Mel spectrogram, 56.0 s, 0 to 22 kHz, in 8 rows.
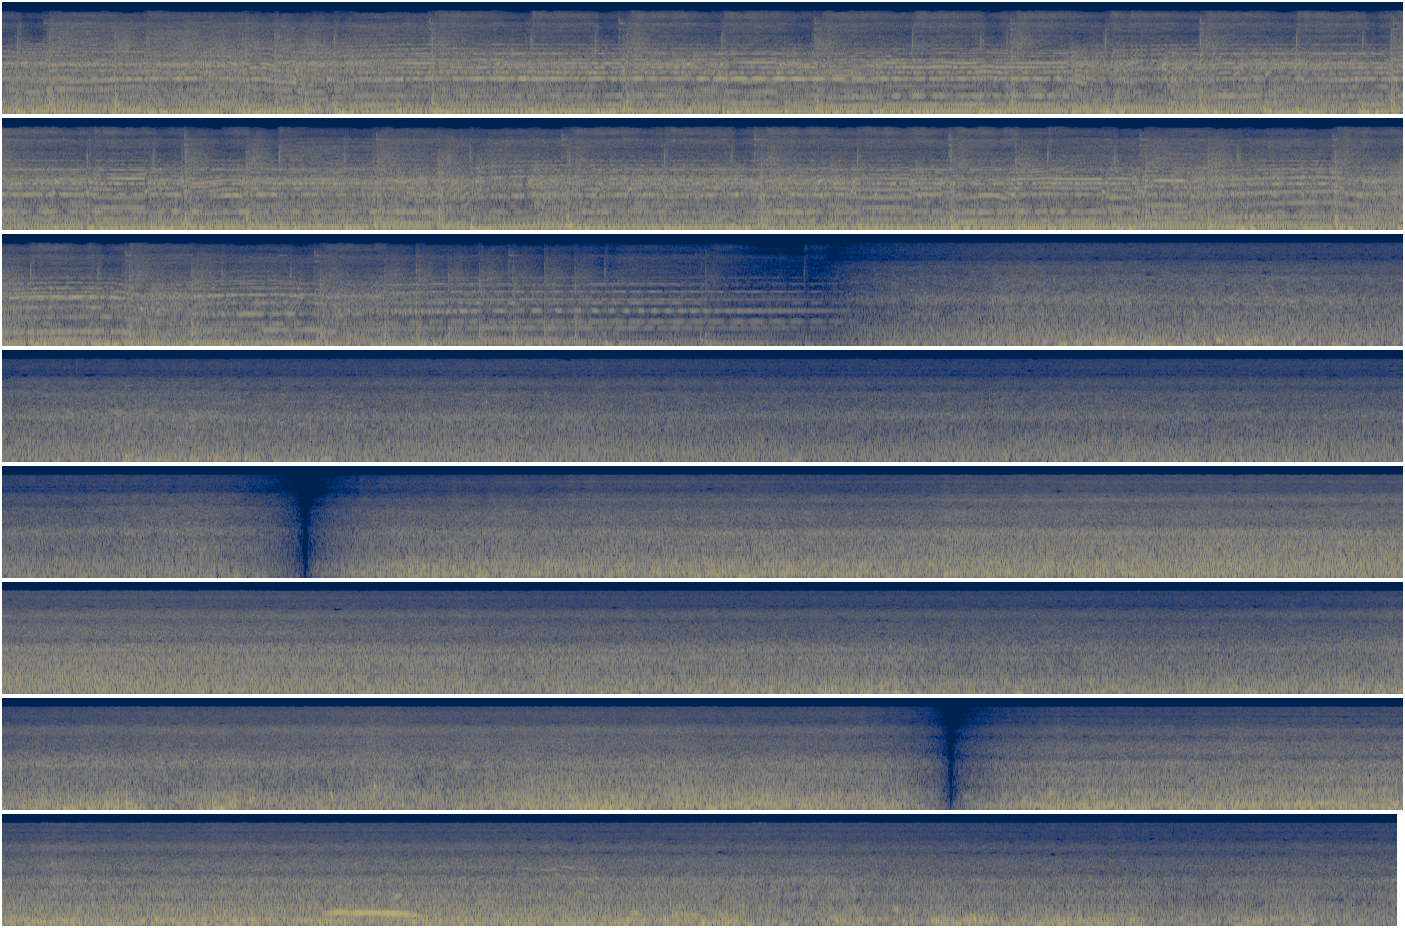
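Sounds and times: surf breaking on beach: 0.0s - 17.2s, 18.2s - 56.0s
wind on microphone: 38.1s - 56.0s.

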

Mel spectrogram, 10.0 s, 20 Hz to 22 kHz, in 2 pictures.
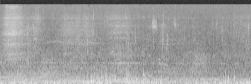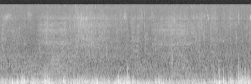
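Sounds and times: boat engine droning: 0.0s - 10.0s
wind buffeting microphone: 0.0s - 10.0s.

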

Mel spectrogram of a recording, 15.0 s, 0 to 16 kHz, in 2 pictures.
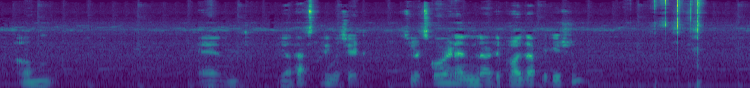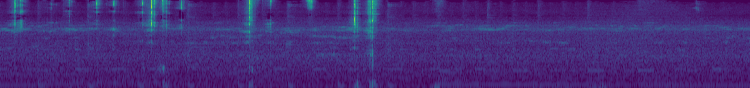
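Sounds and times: keyboard and mouse clicks: 6.5s - 7.0s, 7.6s - 10.3s, 11.0s - 11.3s.

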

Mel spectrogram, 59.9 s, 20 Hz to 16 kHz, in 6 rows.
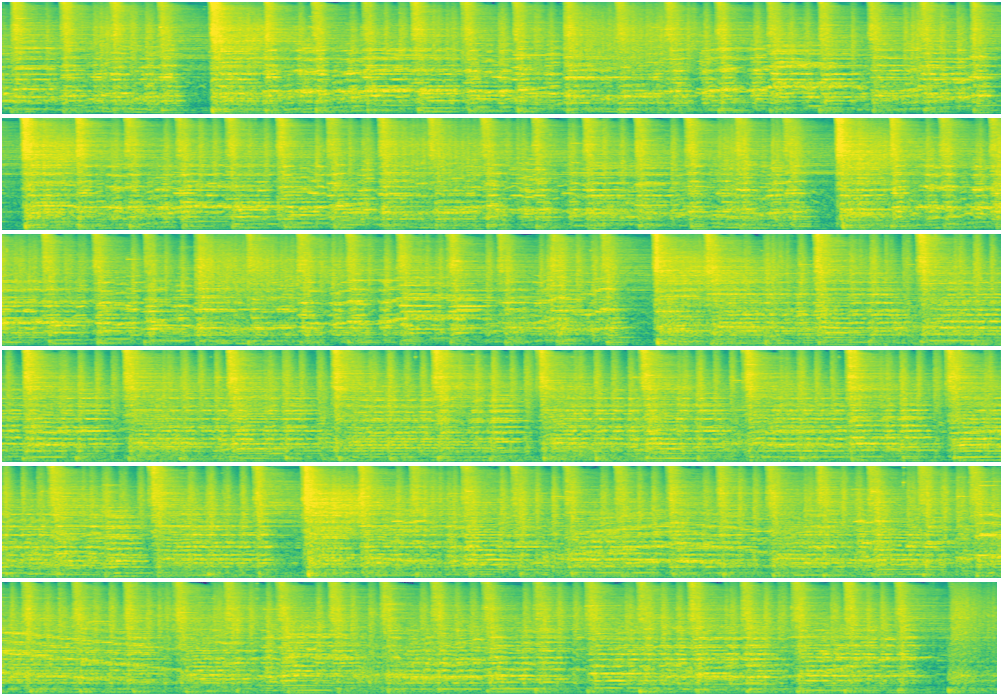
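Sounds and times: concert band playing a march: 0.0s - 59.9s.

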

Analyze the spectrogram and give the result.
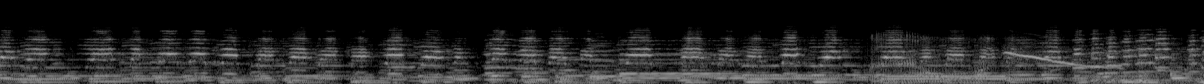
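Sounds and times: bouncy cartoon band music: 0.0s - 12.0s
whistle-like note sliding down: 9.7s - 11.7s.

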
